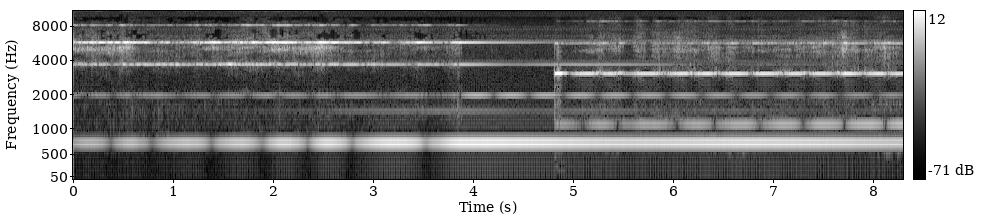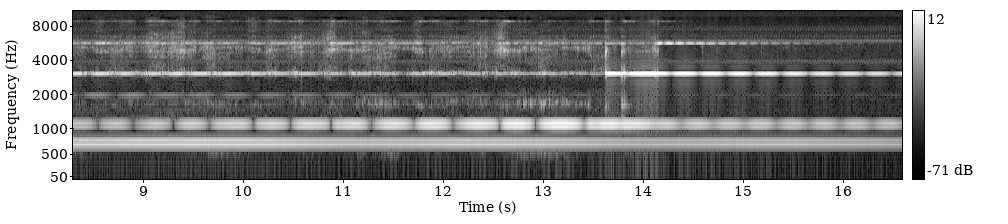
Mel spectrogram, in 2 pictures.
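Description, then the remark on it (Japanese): An orin singing bowl is rubbed around its rim, building a sustained, shimmering metallic ring with steady bright overtones that swells and holds for the whole stretch, with no talking. “おりんをこすって鳴らしてみた”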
